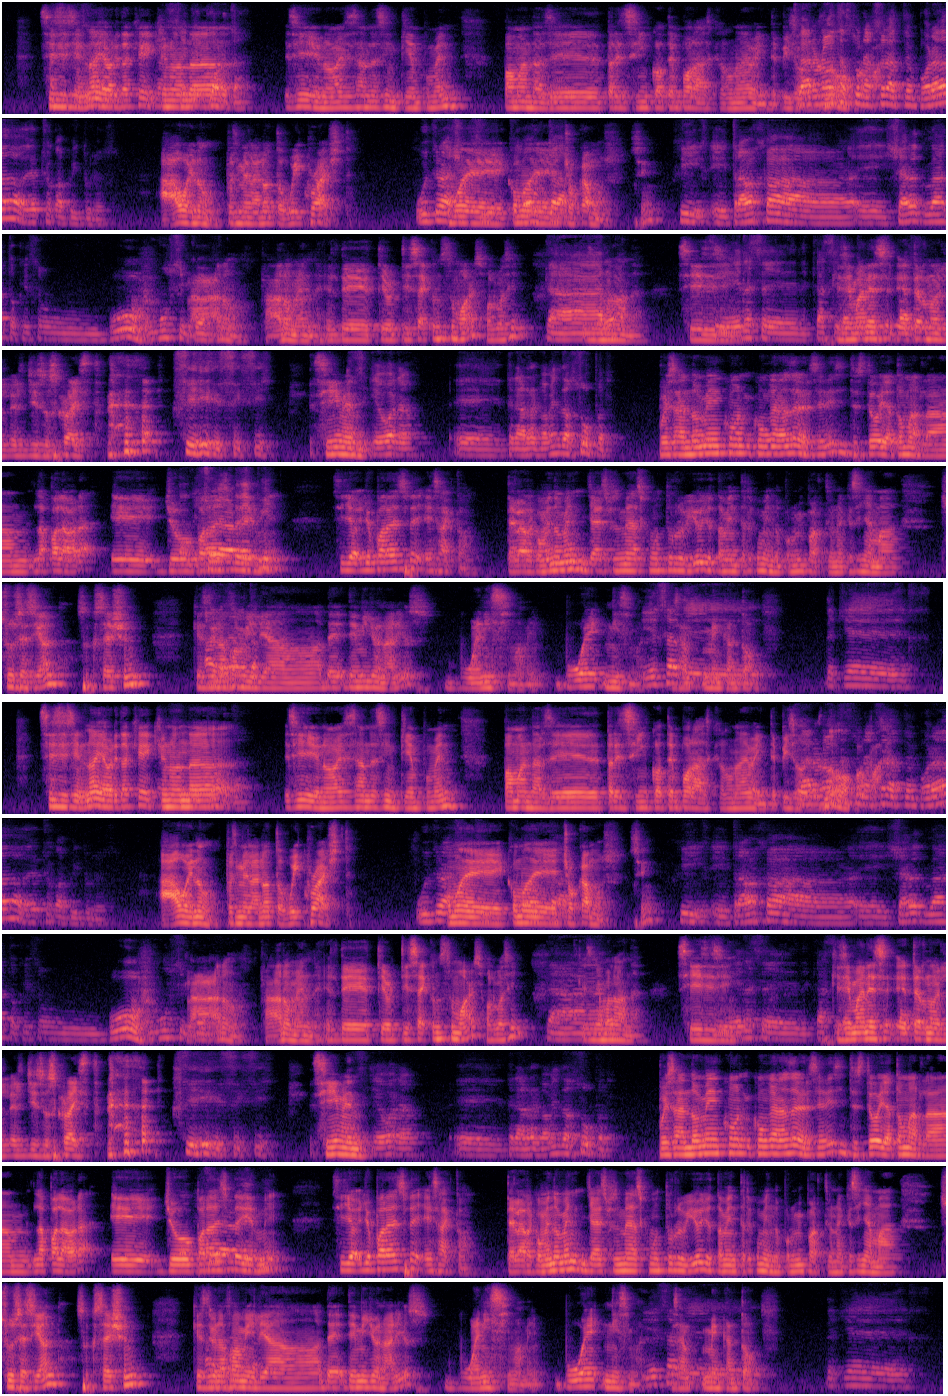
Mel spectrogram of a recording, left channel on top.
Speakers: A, on the right; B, on the left.
A: Sí,
B: Así
A: sí, sí.
B: que
A: No,
B: es una,
A: y ahorita que,
B: una
A: que uno
B: serie
A: anda,
B: corta.
A: sí, uno a veces anda sin tiempo, men, para mandarse
B: ¿sí?
A: tres, cinco temporadas, cada una de 20 episodios.
B: Claro, no,
A: No,
B: esta es
A: papá.
B: una sola temporada de ocho capítulos.
A: Ah, bueno, pues me la anoto. We crashed,
B: We Crash,
A: Como de,
B: sí, te
A: como
B: va a
A: de
B: gustar.
A: chocamos, ¿sí?
B: Sí, eh, trabaja eh, Jared Lato, que es un,
A: Uf,
B: un músico.
A: claro, claro, men. El de Thirty Seconds to Mars o algo así,
B: Claro,
A: ¿Qué se llama la banda. Sí, sí,
B: sí,
A: sí.
B: él es el- casi
A: Que
B: el
A: ese
B: actor
A: man
B: principal.
A: es eterno,
B: <laughs>
A: el, el Jesus Christ. <laughs>
B: Sí, sí, sí.
A: Sí, men.
B: Así que bueno, eh, te la recomiendo súper.
A: Pues ándome con, con ganas de ver series, entonces te voy a tomar la, mm, la palabra. Eh, yo
B: Dale,
A: para
B: yo
A: despedirme,
B: voy a ver The Pitt.
A: sí, yo, yo para despedirme, exacto, te la recomiendo, men, ya después me das como tu review, yo también te recomiendo por mi parte una que se llama Sucesión, Succession, que es
B: Ah,
A: de una
B: la voy
A: familia
B: a anotar.
A: de, de millonarios, buenísima, men, buenísima,
B: ¿Y esa
A: esa
B: de,
A: me encantó.
B: de qué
